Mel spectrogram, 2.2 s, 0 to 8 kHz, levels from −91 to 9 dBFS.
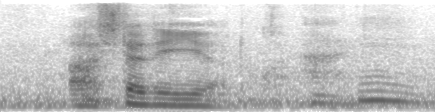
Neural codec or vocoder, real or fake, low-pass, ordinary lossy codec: none; real; 7.2 kHz; AAC, 32 kbps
